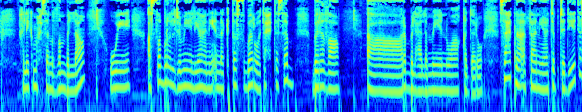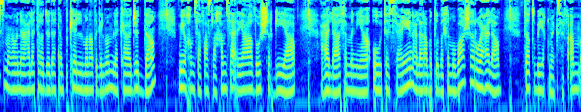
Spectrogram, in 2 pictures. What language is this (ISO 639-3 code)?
ara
